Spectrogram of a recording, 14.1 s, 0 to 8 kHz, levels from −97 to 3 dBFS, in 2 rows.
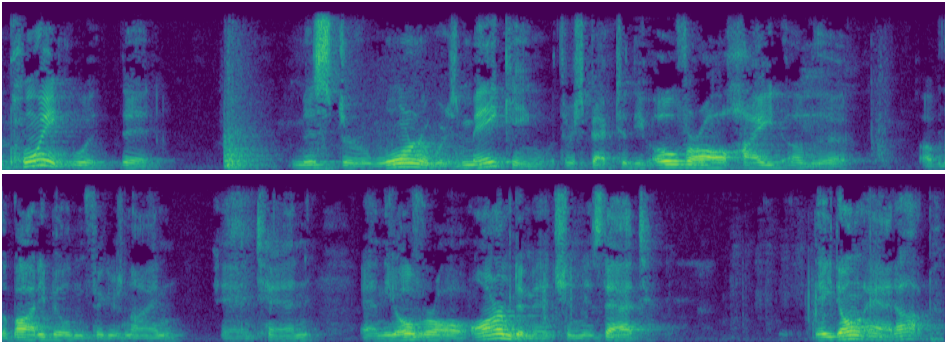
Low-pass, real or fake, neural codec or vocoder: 7.2 kHz; real; none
